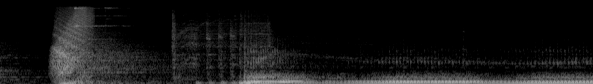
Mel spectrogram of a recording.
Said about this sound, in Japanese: フェラーリとアバルトが夢のコラボレーションキュートなボディに収められた1.4リッター直列4気筒ターボエンジンのサウンドをお楽しみください。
